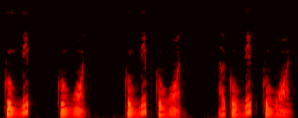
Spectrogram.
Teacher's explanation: Kuk diakhiri dengan giok, setelah itu diikuti kata yang diawali dengan real. Maka gioknya kita rubah menjadi nyieng dan realnya kita rubah menjadi nien. Maka yang tadinya guk rip kungwon menjadi kungnip kungwon.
